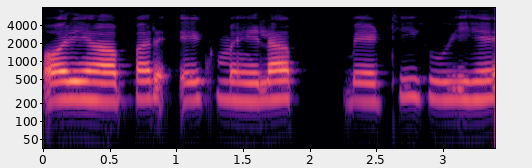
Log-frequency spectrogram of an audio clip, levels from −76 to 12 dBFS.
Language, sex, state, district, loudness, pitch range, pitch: Hindi, female, Jharkhand, Deoghar, -17 LUFS, 220-235 Hz, 230 Hz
